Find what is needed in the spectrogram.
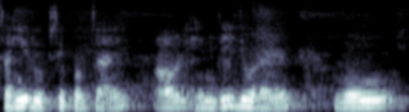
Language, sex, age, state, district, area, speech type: Hindi, male, 30-45, Uttar Pradesh, Bhadohi, urban, spontaneous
